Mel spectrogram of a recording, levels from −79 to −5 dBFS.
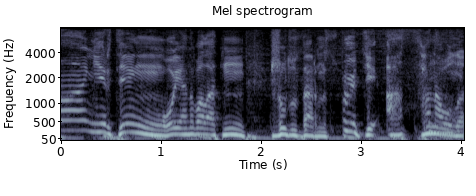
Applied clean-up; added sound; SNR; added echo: none; none; none; none.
